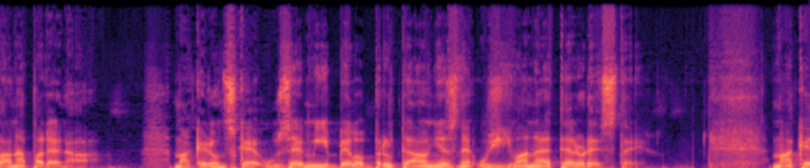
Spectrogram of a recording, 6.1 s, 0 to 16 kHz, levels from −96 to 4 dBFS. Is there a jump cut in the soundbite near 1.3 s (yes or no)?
no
